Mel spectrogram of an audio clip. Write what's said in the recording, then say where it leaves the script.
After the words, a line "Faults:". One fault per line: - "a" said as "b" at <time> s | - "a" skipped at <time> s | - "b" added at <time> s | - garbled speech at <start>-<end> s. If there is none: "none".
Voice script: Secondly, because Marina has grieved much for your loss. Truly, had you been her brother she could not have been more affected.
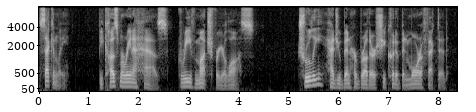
Secondly, because Marina has grieve much for your loss. Truly, had you been her brother she could have been more affected.
Faults:
- "grieved" said as "grieve" at 2.8 s
- "not" skipped at 7.1 s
